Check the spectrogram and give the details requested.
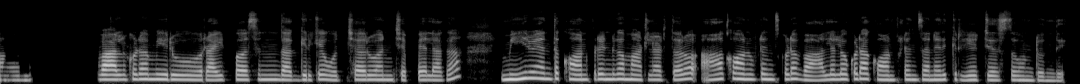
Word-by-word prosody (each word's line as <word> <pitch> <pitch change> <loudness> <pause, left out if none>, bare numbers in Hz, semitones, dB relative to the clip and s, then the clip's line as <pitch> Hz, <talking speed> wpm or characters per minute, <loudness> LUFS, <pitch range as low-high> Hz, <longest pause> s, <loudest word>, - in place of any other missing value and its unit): అవును. 200 -1 -7 0.7
వాళ్ళు 225 0 +6
కూడా 240 +1 +3
మీరు 230 -1 +3 0.3
రైట్ 205 +1 0
పర్సన్ 220 +1 +1
దగ్గరికే 210 +2 -1
వచ్చారు 215 +2 -1
అని 210 0 -1
చెప్పేలాగా, 205 +4 -2 0.5
మీరే 270 +5 +5
ఎంత 255 +1 0
కాన్ఫిడెంట్‌గా 235 +1 +2
మాట్లాడతారో, 220 +3 -1 0.2
ఆ - - +1 0.2
కాన్ఫిడెన్స్ 235 -2 +1
కూడా, 255 +1 +1
వాళ్ళలో 225 +5 0
కూడా 255 0 +3
ఆ - - -23
కాన్ఫిడెన్సనేది 215 +1 -1
క్రియేట్ 205 0 -3
చేస్తూ 200 +1 -3
ఉంటుంది. 180 -3 -5
215 Hz, 135 wpm, -22 LUFS, 205-235 Hz, 0.7 s, వాళ్ళు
